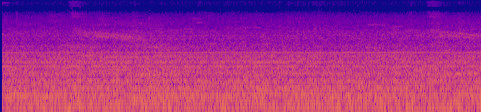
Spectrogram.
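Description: A stationary train hums and rumbles steadily nearby.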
